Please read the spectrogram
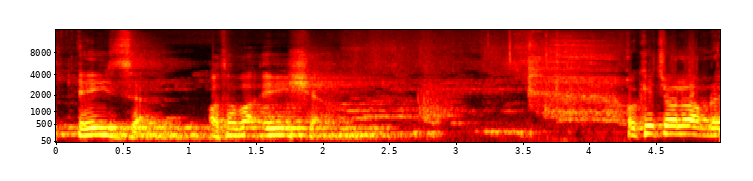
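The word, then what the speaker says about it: Asia: দ্বারা আর এটা হচ্ছে এখানে স্ট্রেস এখানে একটু জোর দিয়ে বলতে হবে এইজা এ এ সাউন্ড আই সাউন্ড জা সাউন্ড আ সাউন্ড তাহলে এইজা এইজা অথবা এইশা এইশা তাহলে এটার উচ্চারণটা কি এইজা অথবা এইশা ওকে চলো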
